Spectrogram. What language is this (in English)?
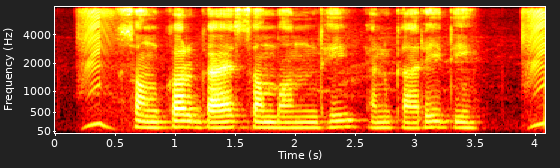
Bhojpuri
